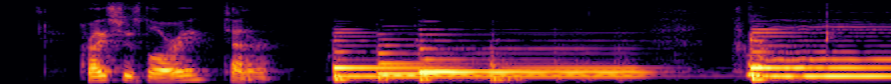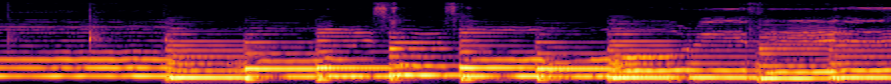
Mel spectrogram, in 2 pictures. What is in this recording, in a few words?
Christ Whose Glory Tenor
